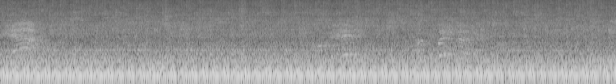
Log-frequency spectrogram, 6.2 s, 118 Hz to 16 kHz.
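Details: Nissan S13 after full engine rebuild, distributor timing adjusted: catches and settles into steady even idle with no knocks, ticks or misses; normal idle, front timing cover oil leak noted.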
